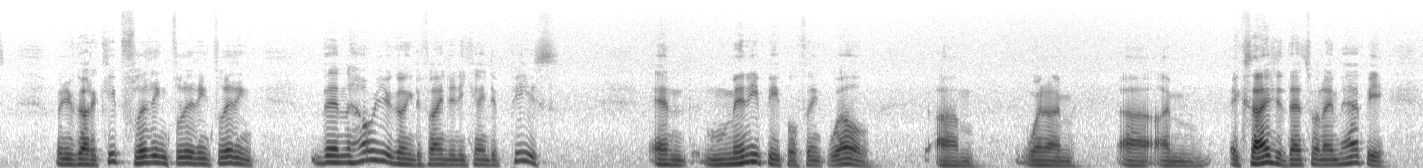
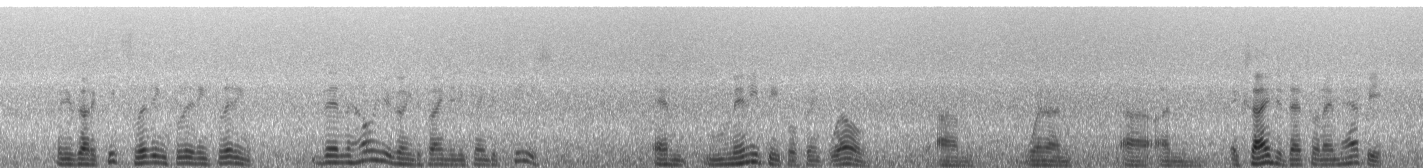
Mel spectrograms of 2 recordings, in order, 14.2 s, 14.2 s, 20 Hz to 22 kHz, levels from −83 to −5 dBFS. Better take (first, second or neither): first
